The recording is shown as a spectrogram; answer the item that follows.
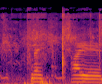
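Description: Human voices, with a drawn-out voiced sound in the second half, and a single sharp smack a little past the middle.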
